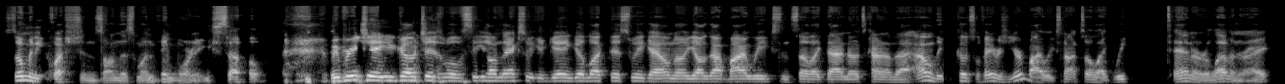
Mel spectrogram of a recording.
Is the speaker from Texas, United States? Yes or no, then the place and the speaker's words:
yes; Central Texas, United States; I grew up in Central Texas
